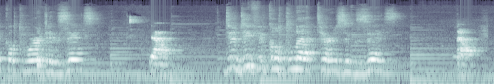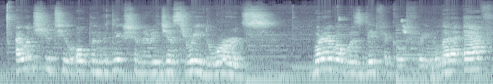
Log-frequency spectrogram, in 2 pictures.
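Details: Adult; normal speech.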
